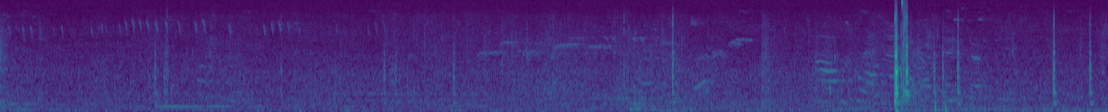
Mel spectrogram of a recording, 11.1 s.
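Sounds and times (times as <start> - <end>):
birds singing: 0.0 - 11.0
sharp clicks: 8.9 - 9.7.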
